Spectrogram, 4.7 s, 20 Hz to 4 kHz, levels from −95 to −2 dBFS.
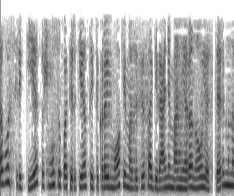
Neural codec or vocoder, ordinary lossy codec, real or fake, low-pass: codec, 16 kHz, about 1 kbps, DyCAST, with the encoder's durations; AAC, 16 kbps; fake; 3.6 kHz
